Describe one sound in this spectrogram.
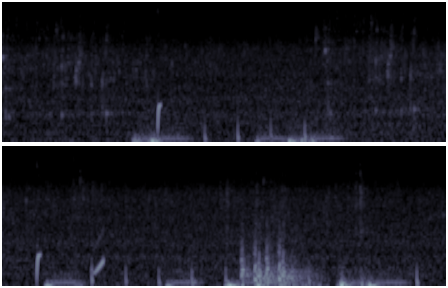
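Footsteps tap softly on wooden floorboards.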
